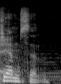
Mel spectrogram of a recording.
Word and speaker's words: Janssen: Janssen. Might be a soft J. – No, it could be a soft J. – It's Jemsen. – Okay. – It's probably Jemsen. A soft J when she wants it to be and a hard J when she wants it to be.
